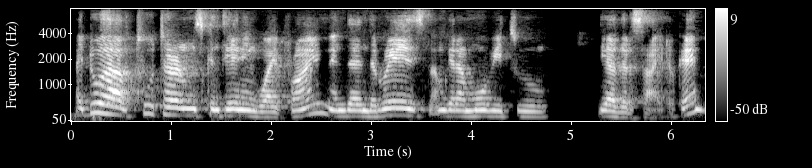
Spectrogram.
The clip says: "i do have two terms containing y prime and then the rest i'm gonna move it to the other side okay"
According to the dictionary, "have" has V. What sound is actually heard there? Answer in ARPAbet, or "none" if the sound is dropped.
V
